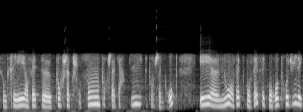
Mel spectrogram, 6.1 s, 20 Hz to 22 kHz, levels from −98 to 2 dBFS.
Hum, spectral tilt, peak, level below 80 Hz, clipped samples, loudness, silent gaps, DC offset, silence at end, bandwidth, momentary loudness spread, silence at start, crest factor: none; -8 dB/octave; -4 dBFS; -66 dBFS; under 0.1%; -18 LUFS; none; under 0.1%; 0 s; 3.8 kHz; 8 LU; 0.05 s; 14 dB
